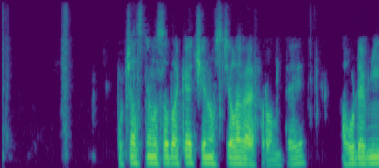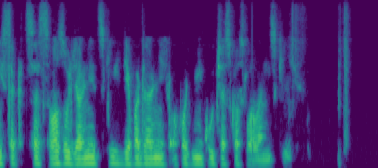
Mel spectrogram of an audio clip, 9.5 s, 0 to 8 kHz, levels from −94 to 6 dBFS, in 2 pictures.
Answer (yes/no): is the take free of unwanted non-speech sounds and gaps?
yes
